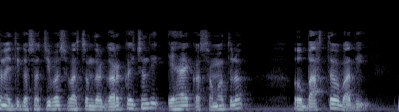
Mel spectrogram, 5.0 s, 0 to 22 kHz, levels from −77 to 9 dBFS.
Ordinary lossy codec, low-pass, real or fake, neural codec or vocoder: none; 7.2 kHz; real; none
